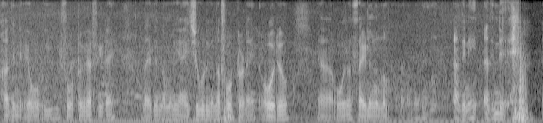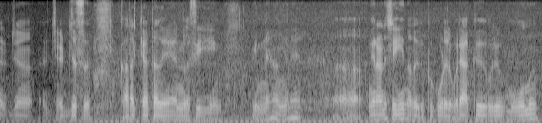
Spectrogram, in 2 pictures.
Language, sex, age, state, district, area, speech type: Malayalam, male, 30-45, Kerala, Kollam, rural, spontaneous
